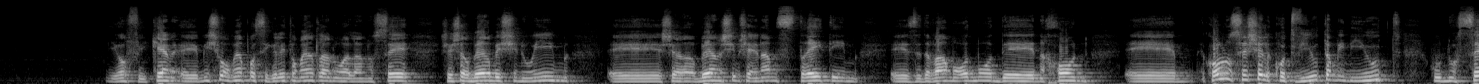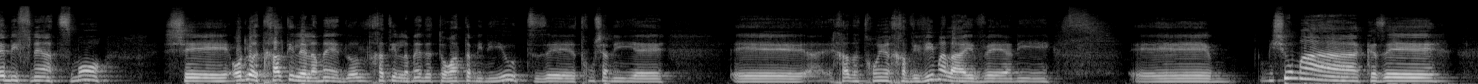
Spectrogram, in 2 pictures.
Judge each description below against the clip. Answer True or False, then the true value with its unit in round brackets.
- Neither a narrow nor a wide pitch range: True (4.1 semitones)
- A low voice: False (160 Hz)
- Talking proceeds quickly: False (110 wpm)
